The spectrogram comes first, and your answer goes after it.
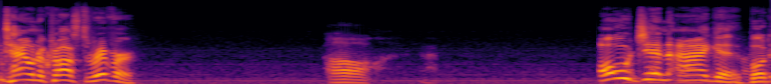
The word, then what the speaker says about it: Ojinaga: And across the road from it is a Mexican town called Oinaga.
